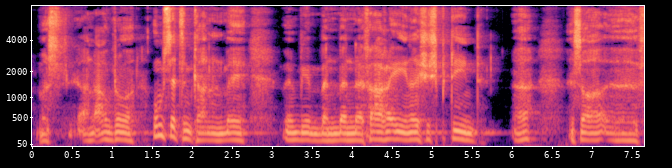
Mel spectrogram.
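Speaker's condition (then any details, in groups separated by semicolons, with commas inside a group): Parkinson's disease; Parkinson's disease diagnosed about 20 years ago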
